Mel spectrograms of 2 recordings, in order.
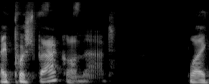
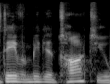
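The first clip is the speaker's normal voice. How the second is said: ordinary talk, nothing marked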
